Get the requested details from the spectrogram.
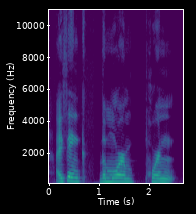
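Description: This is a woman's voice in a very clean recording with a silent background. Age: 20s. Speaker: podcast co-host. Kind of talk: casual chat.

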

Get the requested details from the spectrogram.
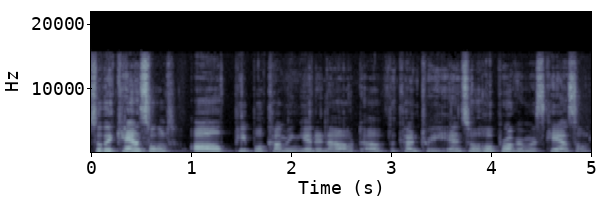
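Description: Delivering her words at a fairly quick pace, a woman speaks with an Upper Midwest accent and fairly even intonation. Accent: Upper Midwest American. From South Dakota (Yankton). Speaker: retired school principal. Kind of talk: interview.

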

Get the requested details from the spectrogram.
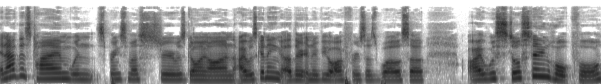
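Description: Speaking at a moderate pace, a woman with an American accent has a fairly high pitch and a plain, everyday voice. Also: lively intonation. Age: 20s. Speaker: podcaster. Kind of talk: personal monologue.

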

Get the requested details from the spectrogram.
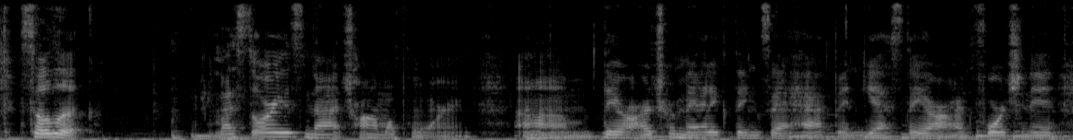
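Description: Noticeable background noise and audible room echo surround a woman talking at a fairly slow pace. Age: 40s. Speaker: podcast host and tattoo artist. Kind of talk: casual monologue.

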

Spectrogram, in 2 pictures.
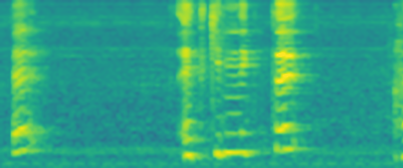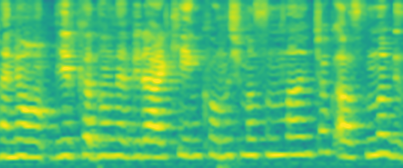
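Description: A woman with a high-pitched voice talks at a fairly slow pace, with audible room echo around her. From Samsun, Turkey. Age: 20s. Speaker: podcast host, UX designer. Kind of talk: casual chat.

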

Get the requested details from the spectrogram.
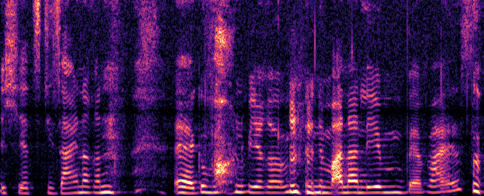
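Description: A woman talks at a moderate pace in a plain, everyday voice with fairly even intonation. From Germany, Hamburg. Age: 20s. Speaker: singer-songwriter. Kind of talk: casual interview.

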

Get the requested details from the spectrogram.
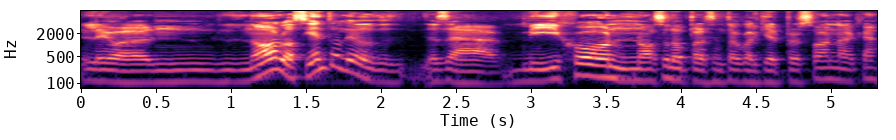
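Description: A man speaks at a medium pitch with a normal speaking voice and ordinary pitch variation. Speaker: podcast co-host. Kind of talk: casual chat.

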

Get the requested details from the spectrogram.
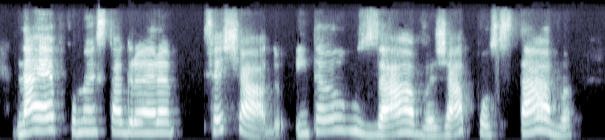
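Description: With a dry, close sound, no echo and a quiet background, a woman speaks in a high pitch with lively intonation. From Brazil, Campo Grande (Mato Grosso do Sul). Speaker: journalist and mom content creator. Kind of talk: casual interview.

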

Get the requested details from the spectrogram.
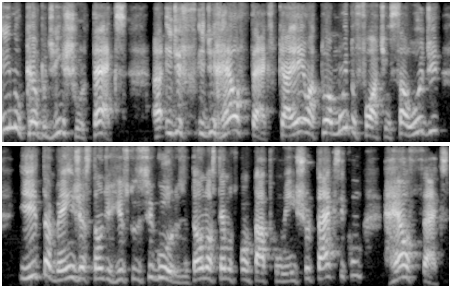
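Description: The voice has an energetic tone with very wide pitch swings. The sound is dry and close, with no echo. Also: man, extremely high pitch for a man, moderate pace. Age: 50s. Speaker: insurance company executive. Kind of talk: interview. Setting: live stream.

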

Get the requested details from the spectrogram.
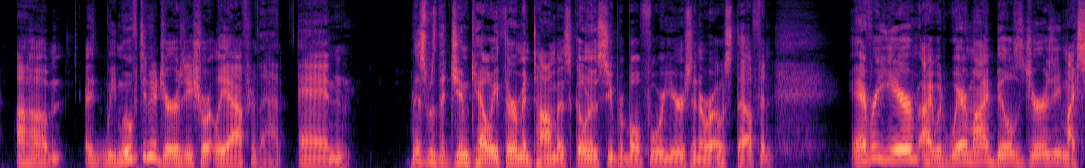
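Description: With an American accent, a man speaks at a fairly quick pace and fairly high pitch, with ordinary pitch variation, in a very clean recording with a silent background. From Brooklyn, New York. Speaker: fantasy sports analyst and author. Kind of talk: casual chat.

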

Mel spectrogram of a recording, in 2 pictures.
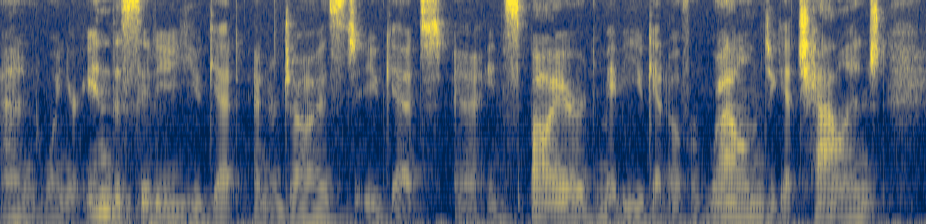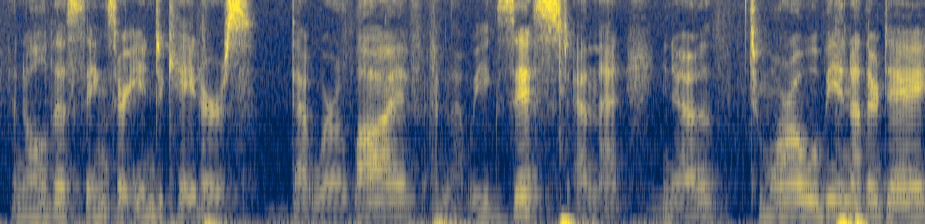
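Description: Fairly low-pitched speech from a woman with a Canadian accent, moderate pace, fairly even intonation, big swings in loudness and audible room echo. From Canada, Toronto. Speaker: art and architecture entrepreneur. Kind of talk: podcast interview.

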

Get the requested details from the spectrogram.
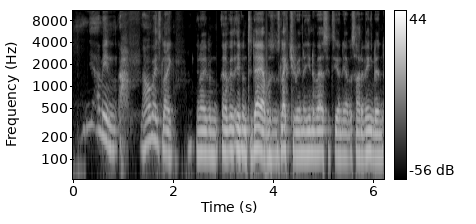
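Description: With a Czech accent and a dark, mellow tone, a man talks at a very fast pace. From Czech Republic. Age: 40s. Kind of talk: interview conversation. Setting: video call. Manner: repetitive false starts.

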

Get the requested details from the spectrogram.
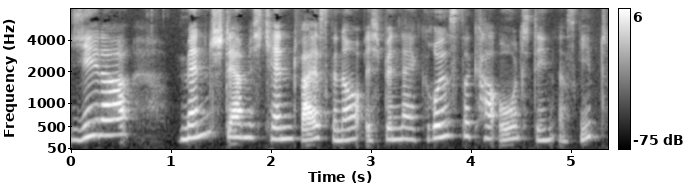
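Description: Very slowly, a woman speaks at a high pitch with ordinary pitch variation. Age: 20s. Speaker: podcast host, single mother. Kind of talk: casual monologue.

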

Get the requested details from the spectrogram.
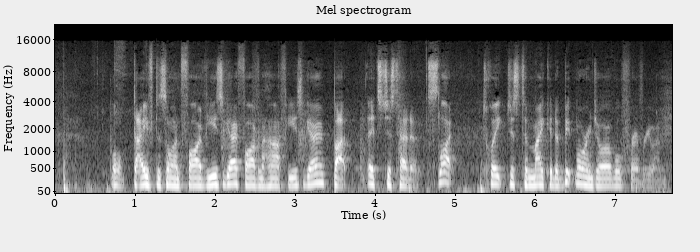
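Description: A man with an Australian accent speaks at a fairly quick pace in a fairly high pitch for a man, his intonation fairly even over noticeable background noise. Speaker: beer sales rep. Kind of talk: casual chat.

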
